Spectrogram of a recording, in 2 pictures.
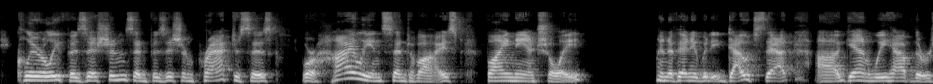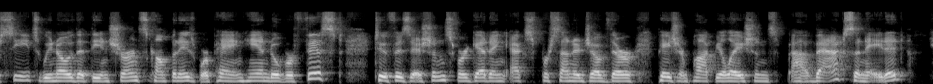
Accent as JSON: {"language": "English", "region": "Colorado", "country": "United States", "tie": "born or raised there", "said": "in the state of Colorado, my home state"}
